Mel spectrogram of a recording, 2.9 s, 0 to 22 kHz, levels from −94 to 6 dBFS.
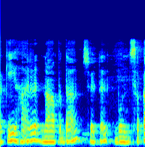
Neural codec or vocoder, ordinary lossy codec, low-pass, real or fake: none; none; 7.2 kHz; real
